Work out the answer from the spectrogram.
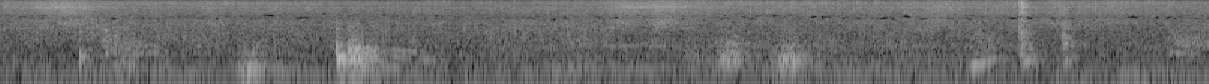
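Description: Raw shrimp frying in melted butter in a wok, a steady faint sizzle, with a few short knocks and scrapes of a metal spoon stirring them against the pan.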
